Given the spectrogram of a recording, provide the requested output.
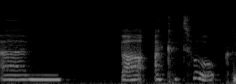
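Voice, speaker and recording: A woman with an English accent speaks at a fairly high pitch. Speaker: cancer survivor. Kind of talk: personal testimony. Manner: slurred speech; hesitant.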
